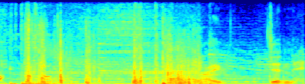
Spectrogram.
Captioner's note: thudding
